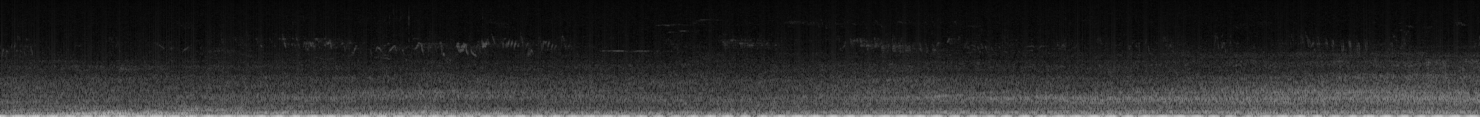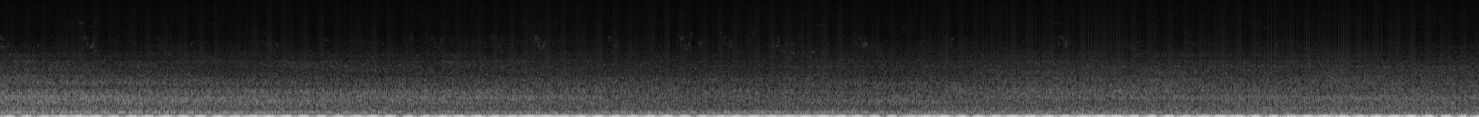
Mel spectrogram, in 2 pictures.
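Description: Diesel freight train running through with a steady low rumble that swells a little in the middle. Small birds chirp faintly in the first few seconds.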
